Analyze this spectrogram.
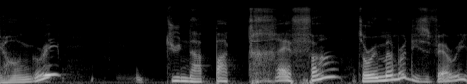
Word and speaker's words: faim: Keep in mind that this combination of A, I, M, it will produce the sound un. Okay, which is a really common sound, because we will see that we have so many ways to write this sound, and in that case it's F-A-I-M will be pronounced like faim.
